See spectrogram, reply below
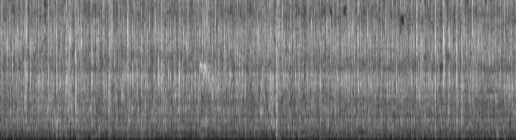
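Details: Water gushes steadily from a tap in a continuous hiss, and no animal voice stands out.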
